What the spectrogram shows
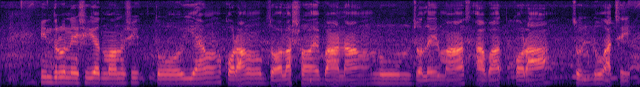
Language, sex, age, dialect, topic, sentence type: Bengali, male, 18-24, Rajbangshi, agriculture, statement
